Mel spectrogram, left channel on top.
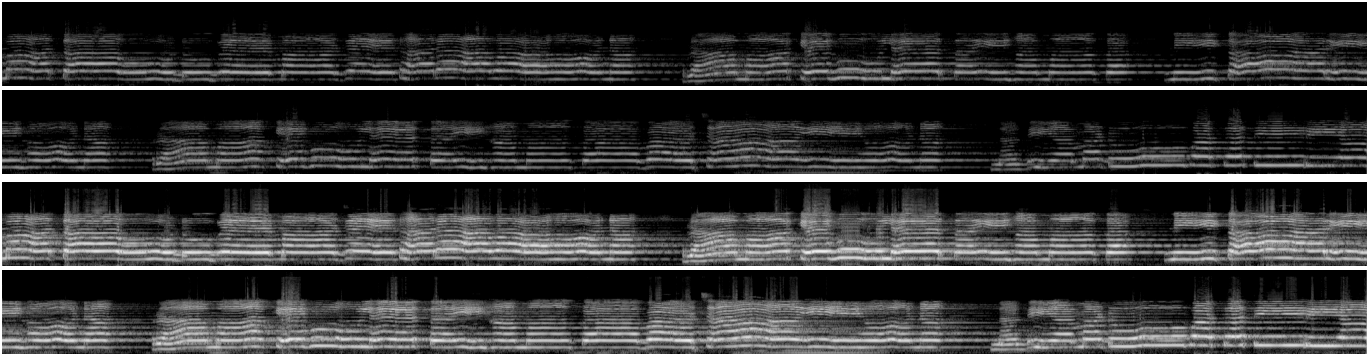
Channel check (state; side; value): quieter; left; 18.0 dB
